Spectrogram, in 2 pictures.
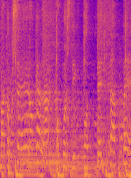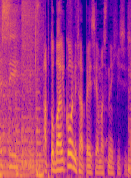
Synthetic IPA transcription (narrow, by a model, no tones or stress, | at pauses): mɐt̪okseɾo̞kalɐopozðipot̪eθɐpesiɐpot̪obɐlko̞niθɐpe̞siɐmɐsine̞çisis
